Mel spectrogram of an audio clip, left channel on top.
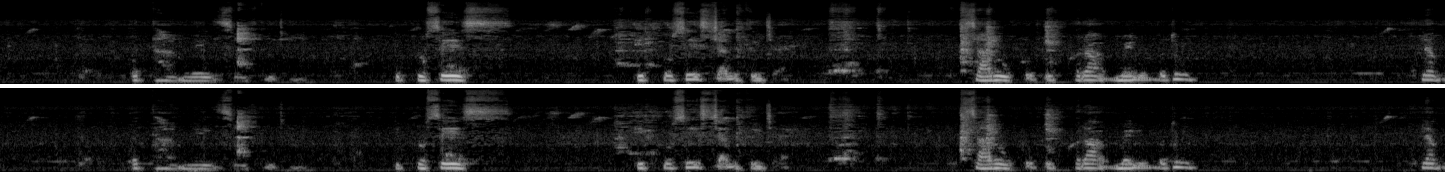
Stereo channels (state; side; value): normal; both; correlation 0.63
